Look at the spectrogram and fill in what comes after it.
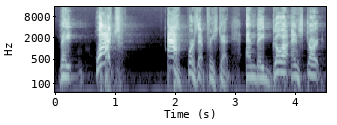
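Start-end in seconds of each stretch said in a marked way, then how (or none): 0.7-2.9 angry outburst. Retold or imitated. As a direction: explode like an enraged peasant hunting the priest. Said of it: "And they get mad".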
